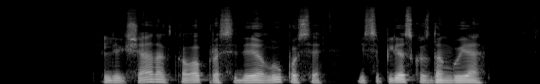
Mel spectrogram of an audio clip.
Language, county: Lithuanian, Šiauliai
